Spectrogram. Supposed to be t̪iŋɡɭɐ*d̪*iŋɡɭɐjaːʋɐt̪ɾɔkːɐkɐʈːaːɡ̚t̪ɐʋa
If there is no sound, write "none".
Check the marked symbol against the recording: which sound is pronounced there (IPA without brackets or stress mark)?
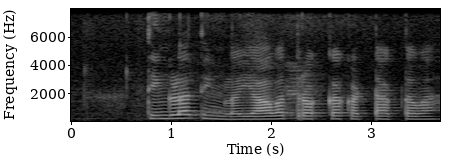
t̪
